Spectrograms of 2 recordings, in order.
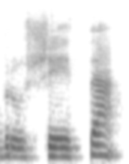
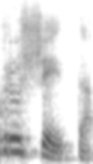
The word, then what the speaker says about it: bruschetta: find on the menu bruschetta they pronounce bruschetta now it's not bruschetta is this sound cake bruschetta okay so now you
